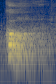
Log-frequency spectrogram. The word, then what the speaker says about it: comb: Then you can have something like comb. The B is silent.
